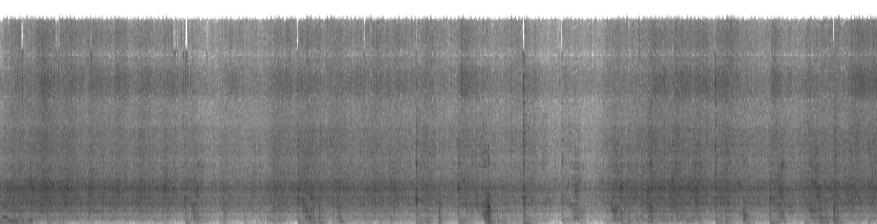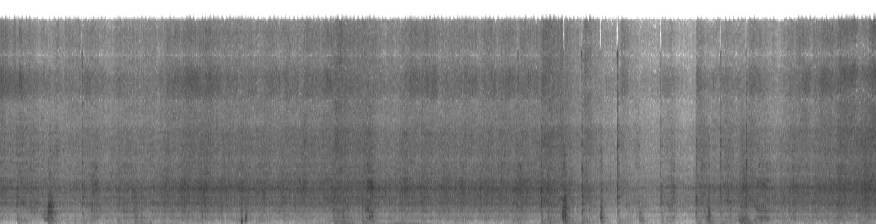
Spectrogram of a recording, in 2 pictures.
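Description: Chicken curry masala sizzles and fries in a pan at a village outdoor kitchen, with steady hissing and repeated scraping stir strokes at close range, running continuously with no talk.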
